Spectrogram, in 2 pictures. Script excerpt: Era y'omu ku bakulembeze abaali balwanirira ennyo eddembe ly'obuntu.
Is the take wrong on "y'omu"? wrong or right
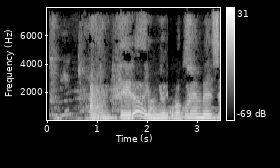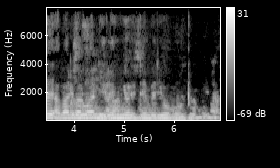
wrong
